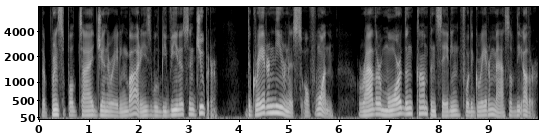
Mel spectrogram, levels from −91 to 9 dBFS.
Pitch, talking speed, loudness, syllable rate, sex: 120 Hz, 155 wpm, -19 LUFS, 5.0 syllables/s, male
